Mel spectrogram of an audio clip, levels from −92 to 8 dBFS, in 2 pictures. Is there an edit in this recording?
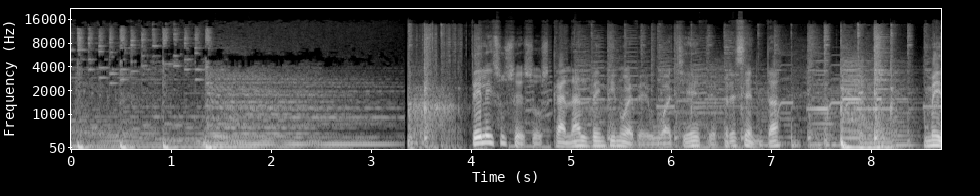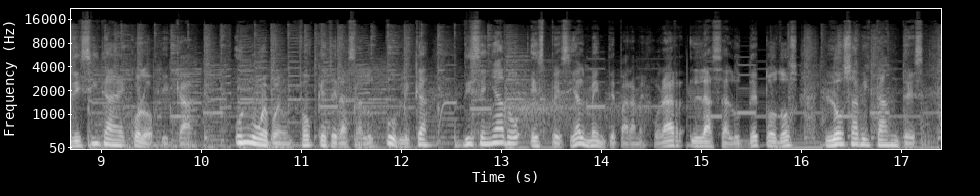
no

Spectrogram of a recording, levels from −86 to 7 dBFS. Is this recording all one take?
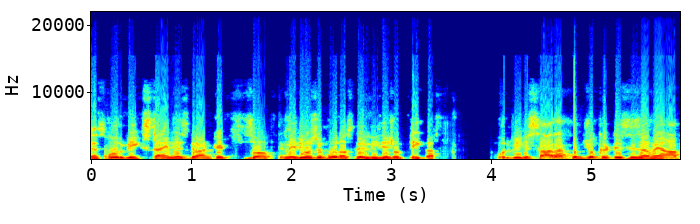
no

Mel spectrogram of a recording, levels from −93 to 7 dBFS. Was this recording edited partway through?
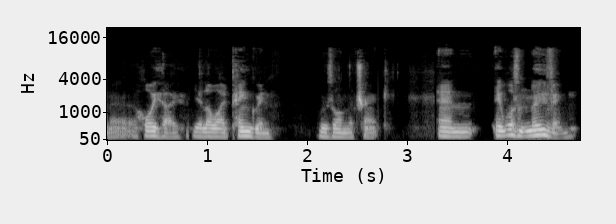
no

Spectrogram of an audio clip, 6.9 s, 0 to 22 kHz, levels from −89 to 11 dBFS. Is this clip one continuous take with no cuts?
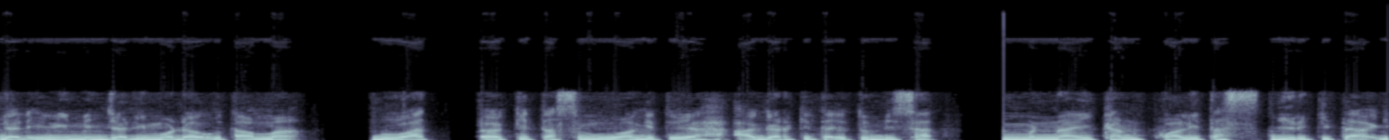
no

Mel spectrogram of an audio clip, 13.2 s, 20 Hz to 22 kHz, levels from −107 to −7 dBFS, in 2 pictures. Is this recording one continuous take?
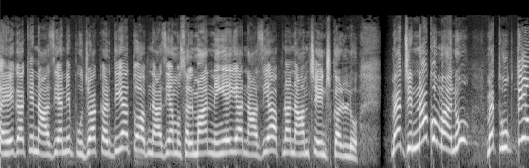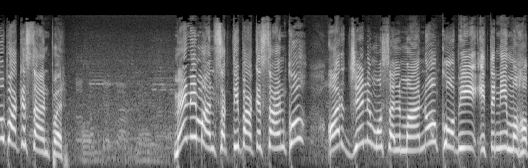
no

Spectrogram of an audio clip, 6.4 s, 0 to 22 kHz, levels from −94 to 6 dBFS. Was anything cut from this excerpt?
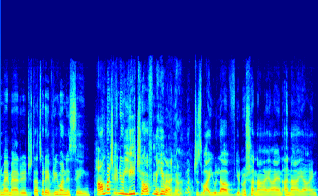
yes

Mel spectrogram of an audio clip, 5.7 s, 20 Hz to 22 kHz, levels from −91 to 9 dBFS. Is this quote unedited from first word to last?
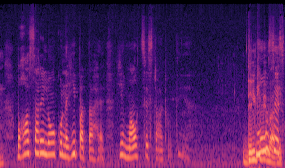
yes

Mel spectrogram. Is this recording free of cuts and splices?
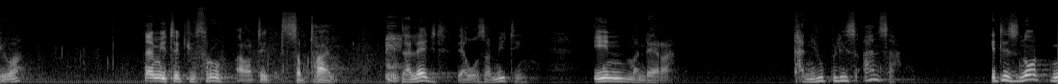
no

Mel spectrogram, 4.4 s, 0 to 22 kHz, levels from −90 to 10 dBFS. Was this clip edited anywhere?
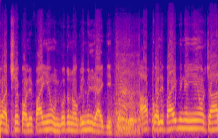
no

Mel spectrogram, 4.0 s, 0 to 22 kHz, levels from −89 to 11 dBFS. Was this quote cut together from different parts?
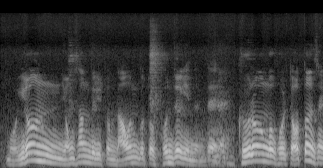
yes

